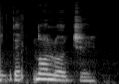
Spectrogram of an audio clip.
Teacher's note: So the stress is on the third syllable, counting from the ending. So the stress in technology is on NO.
